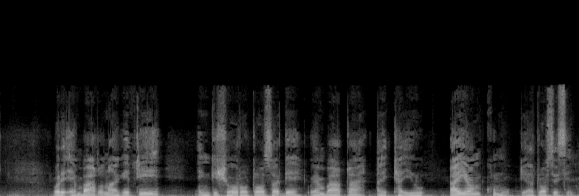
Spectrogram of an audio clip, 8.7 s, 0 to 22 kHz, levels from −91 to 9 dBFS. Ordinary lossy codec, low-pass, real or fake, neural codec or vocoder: AAC, 32 kbps; 19.8 kHz; fake; codec, 44.1 kHz, 7.8 kbps, Pupu-Codec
